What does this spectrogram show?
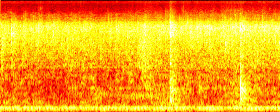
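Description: Potato chunks sizzling as they fry in hot oil in a wok, stirred with a spatula that knocks against the pan twice past the middle.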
